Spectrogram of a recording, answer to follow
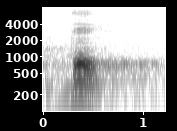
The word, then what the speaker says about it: mho: Therefore, conductance has got different units, ohm to the power minus 1, ohm to the power minus 1 written as upside down, its pronunciation is mho, or actual unit is Siemens, capital S.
